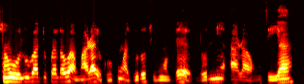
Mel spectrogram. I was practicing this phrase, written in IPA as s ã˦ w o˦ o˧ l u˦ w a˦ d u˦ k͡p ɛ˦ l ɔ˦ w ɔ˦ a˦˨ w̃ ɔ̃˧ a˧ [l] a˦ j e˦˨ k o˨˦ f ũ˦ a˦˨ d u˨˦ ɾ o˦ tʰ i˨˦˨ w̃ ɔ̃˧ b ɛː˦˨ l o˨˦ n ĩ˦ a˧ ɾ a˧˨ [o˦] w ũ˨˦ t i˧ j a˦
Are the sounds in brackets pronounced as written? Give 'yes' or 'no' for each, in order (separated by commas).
no, no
